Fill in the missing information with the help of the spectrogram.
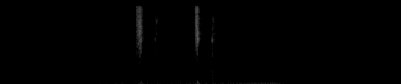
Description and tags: nasal-spray-2-short-stereo
Two short sprays from a nasal spray, which is almost empty (ZOOM H6)
medicine, nasal, spray, spraying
